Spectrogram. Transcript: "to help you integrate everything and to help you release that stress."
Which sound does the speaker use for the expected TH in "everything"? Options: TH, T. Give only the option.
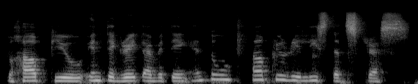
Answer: T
